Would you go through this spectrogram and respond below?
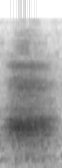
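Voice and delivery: acted gasp of surprise; shocked gasp. Mama's shocked reaction, retold.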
